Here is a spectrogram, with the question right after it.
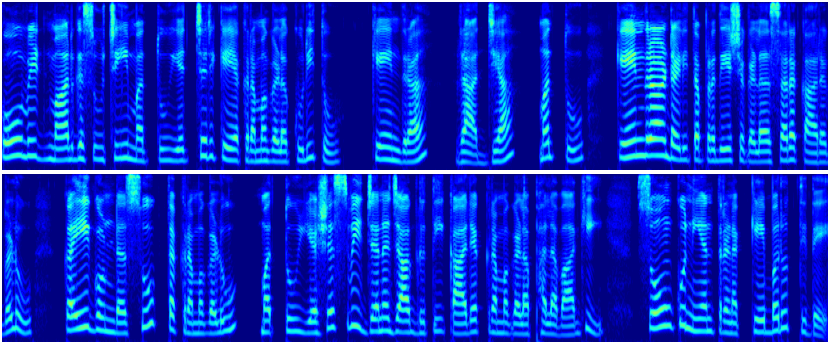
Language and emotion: Kannada, neutral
